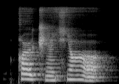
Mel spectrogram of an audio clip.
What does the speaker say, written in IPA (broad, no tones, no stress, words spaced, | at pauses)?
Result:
qyt͡ʃæ̃ çɑ̃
